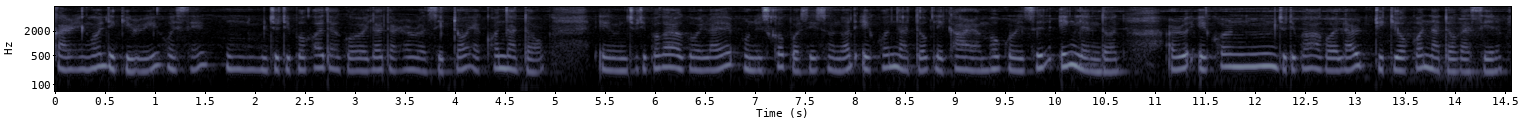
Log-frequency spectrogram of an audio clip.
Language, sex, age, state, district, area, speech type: Assamese, female, 18-30, Assam, Sivasagar, urban, spontaneous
